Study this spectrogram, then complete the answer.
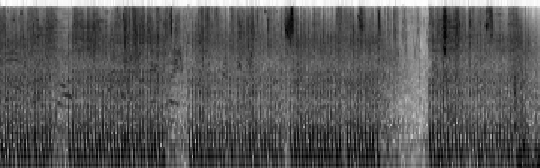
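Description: Sustained machine gun fire in a Call of Duty Vanguard battle, loud rapid bursts of automatic shots broken by brief pauses, with booming impacts mixed in.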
